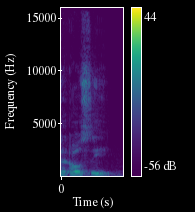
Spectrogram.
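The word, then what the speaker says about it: Osee: as he saith in OC all right he says as he said OC which is spelled o-s-e-e in the scriptures that is talking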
